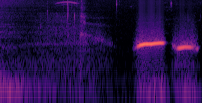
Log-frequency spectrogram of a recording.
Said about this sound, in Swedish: Du kan inte vissla.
